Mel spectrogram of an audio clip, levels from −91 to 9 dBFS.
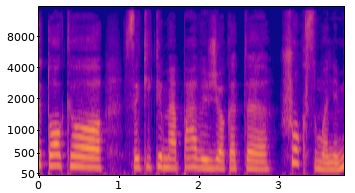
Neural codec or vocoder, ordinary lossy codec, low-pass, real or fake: none; AAC, 48 kbps; 14.4 kHz; real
